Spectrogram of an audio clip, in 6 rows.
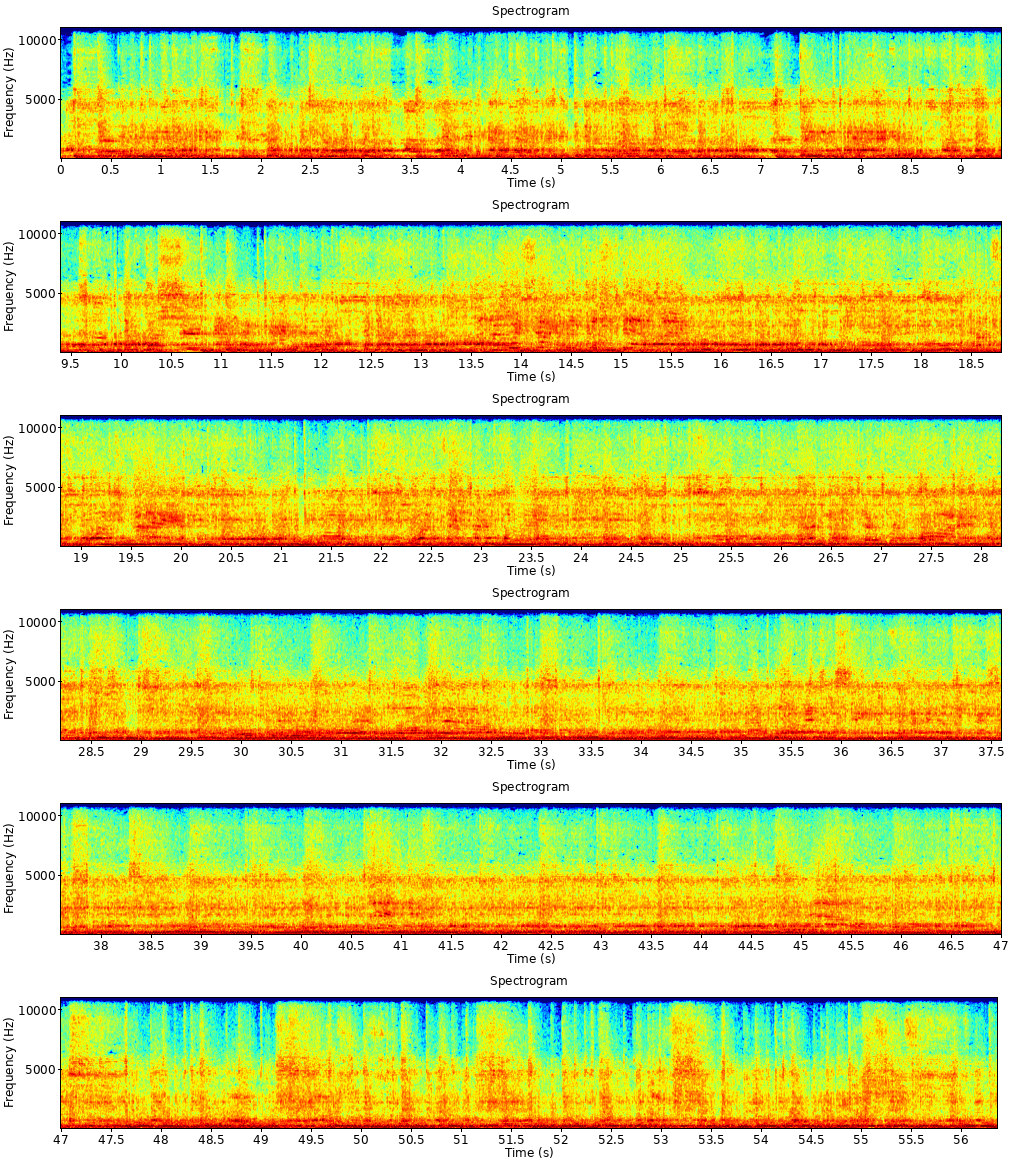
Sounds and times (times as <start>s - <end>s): Pop music: 0.0s - 47.8s.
